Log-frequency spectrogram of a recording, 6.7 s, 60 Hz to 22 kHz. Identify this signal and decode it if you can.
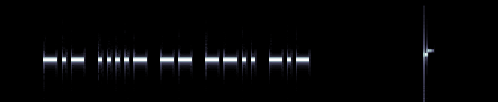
Morse code, heard as a keyed tone, about 20 wpm, 700 Hz. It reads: K4MZK
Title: USA Call Signs - 5 Characters - 3x Character Spacing - 20wpm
